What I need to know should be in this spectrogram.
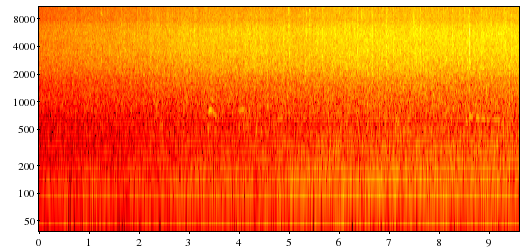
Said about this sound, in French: Il pleut à verse lorsque Ginger achète le Evening Journal à un kiosque.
